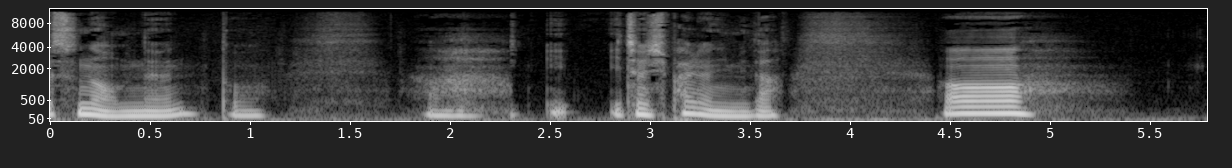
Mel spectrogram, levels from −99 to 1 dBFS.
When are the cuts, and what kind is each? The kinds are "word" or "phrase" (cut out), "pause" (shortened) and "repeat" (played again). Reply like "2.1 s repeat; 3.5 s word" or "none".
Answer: 2.3 s word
